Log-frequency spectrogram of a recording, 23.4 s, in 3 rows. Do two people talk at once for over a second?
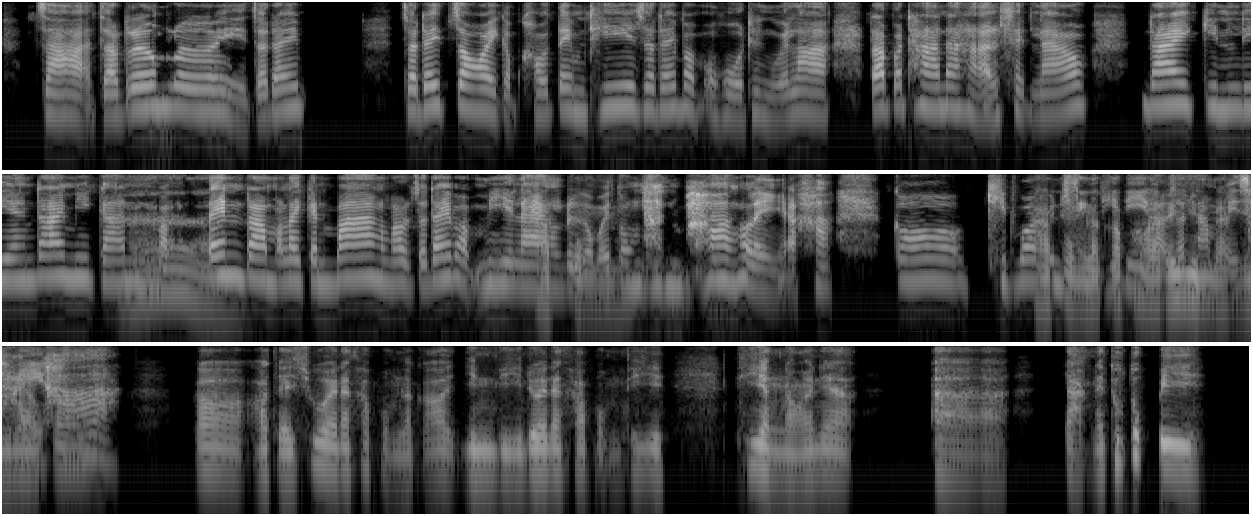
Yes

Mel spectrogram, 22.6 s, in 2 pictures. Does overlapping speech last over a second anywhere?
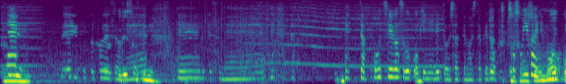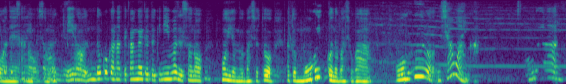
Yes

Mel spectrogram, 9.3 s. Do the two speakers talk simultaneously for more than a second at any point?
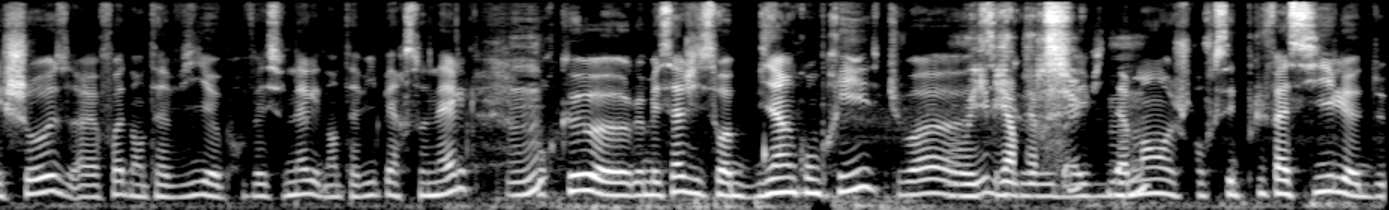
Yes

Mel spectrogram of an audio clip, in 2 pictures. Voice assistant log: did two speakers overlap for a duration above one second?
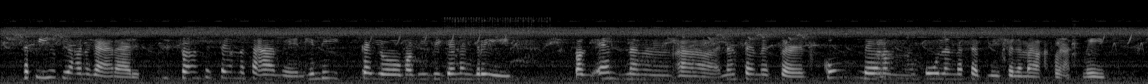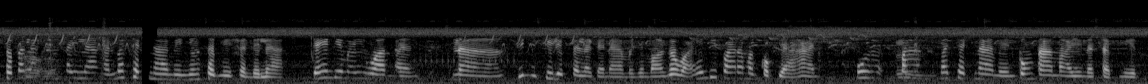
No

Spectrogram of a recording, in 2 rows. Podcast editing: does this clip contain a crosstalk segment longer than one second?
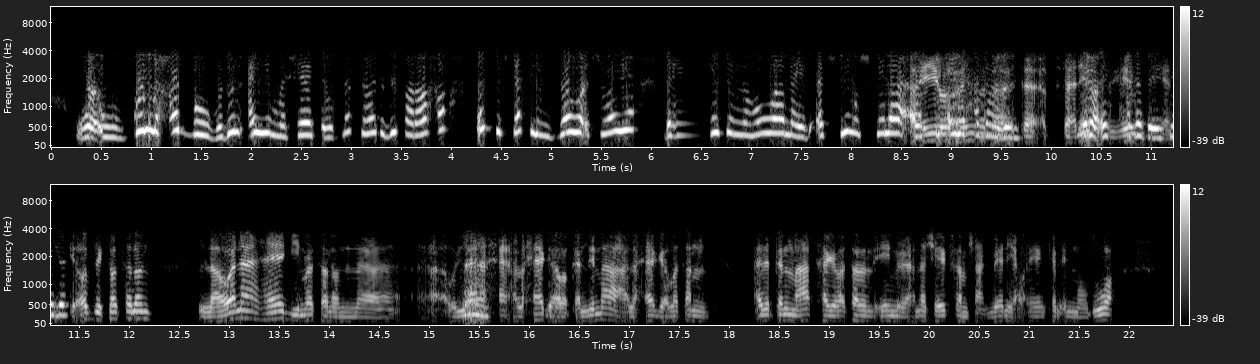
Yes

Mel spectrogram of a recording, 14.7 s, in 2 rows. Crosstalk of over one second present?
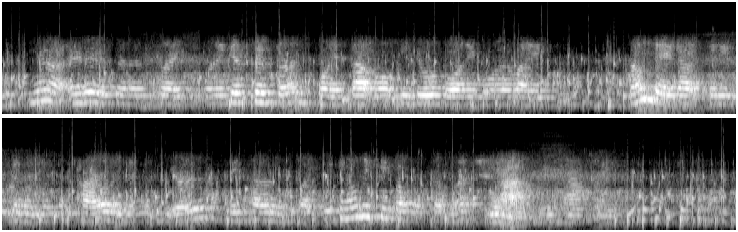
No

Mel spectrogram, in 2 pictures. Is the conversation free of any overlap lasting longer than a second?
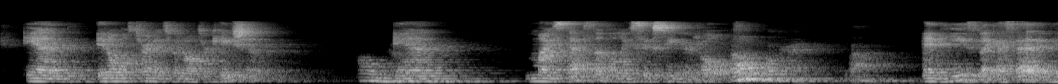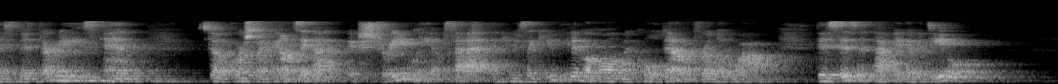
Yes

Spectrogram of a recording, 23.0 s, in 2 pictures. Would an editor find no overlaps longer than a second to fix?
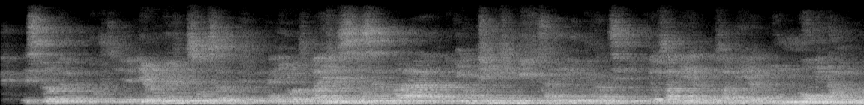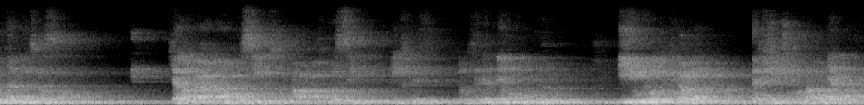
No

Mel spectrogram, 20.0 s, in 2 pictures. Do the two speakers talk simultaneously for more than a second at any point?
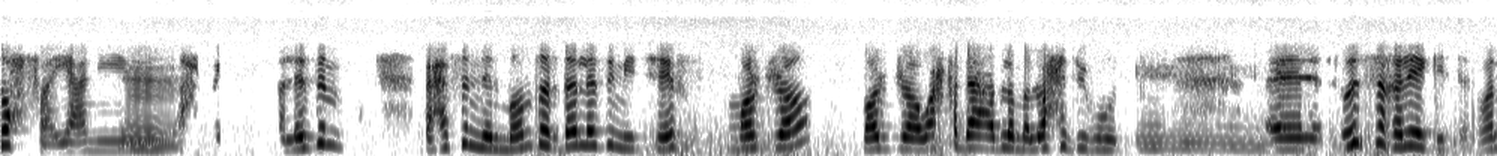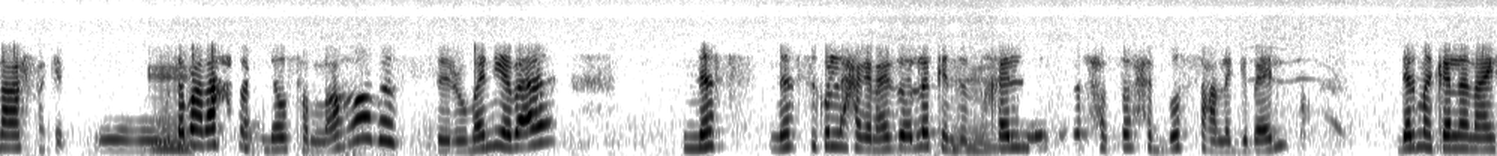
No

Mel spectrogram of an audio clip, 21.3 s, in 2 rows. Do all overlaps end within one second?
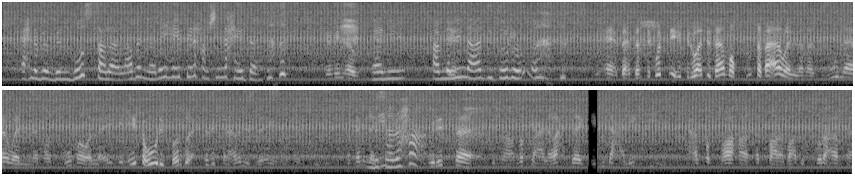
Yes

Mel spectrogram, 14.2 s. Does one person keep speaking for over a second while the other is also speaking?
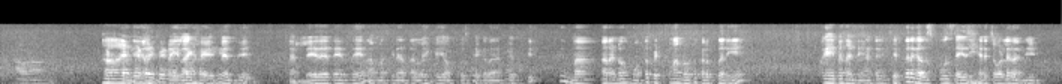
Yes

